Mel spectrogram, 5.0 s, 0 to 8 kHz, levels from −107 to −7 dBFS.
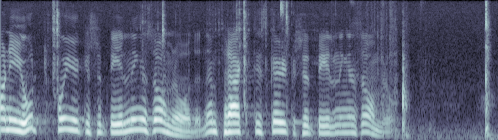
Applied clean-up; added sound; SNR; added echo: neural mask model Resemble Enhance denoiser.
